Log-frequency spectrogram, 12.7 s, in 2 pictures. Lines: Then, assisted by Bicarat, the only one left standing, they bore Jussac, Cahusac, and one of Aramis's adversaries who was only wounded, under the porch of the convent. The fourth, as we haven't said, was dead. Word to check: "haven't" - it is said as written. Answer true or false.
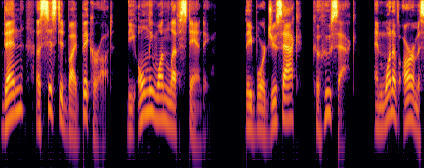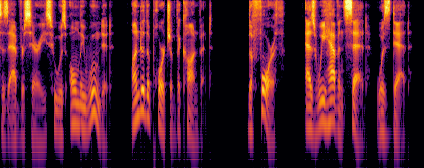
true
